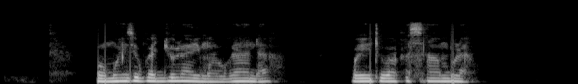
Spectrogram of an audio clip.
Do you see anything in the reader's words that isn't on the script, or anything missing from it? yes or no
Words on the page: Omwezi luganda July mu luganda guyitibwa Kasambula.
yes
